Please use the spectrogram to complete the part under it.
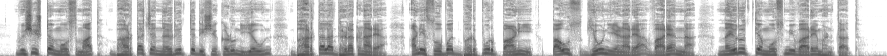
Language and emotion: Marathi, neutral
